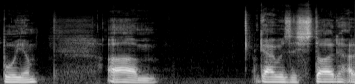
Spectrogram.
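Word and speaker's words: Buium: He's paired up with rookie Zeev Buyum, who I've been saying his name wrong this whole time. It's just Buyum.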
